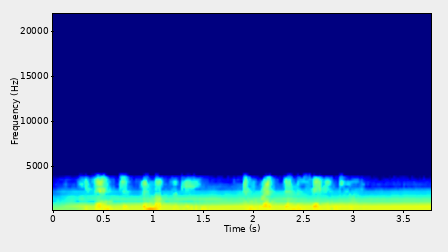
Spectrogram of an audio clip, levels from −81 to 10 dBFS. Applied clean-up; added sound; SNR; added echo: none; Brass instrument; -3 dB; reverberation time 0.2 s.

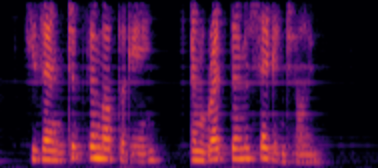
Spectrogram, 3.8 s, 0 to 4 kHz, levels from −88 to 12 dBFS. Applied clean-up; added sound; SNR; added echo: neural mask model DeepFilterNet 3.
